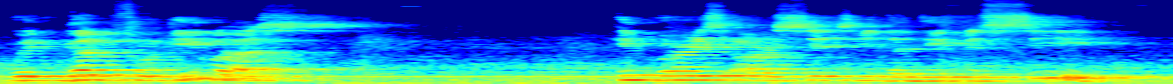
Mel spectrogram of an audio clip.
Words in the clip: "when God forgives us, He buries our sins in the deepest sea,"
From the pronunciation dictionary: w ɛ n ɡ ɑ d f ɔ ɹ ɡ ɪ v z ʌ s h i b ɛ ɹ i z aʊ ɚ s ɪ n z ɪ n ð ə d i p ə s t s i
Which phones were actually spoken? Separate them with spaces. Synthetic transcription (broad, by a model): w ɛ n ɡ ɑ d f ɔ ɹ ɡ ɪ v ʌ s h i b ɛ ɹ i s aʊ ɚ s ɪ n s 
